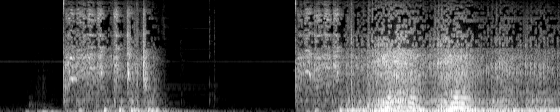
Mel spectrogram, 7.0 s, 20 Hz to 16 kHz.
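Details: Cold KTM 390 Adventure single after the PowerTRONIC ECU was plugged in: it catches roughly, sputters and dies, then refires into an uneven run. Owner suspects air in the fuel system after removing the fuel tank; it wouldn't start until given wide-open throttle.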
